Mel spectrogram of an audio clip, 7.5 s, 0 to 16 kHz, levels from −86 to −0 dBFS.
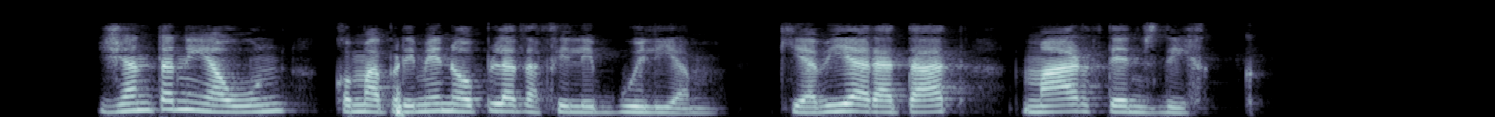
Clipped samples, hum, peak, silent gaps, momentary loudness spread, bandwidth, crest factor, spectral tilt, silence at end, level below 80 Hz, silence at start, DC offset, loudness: under 0.1%; none; 0 dBFS; 3.75-3.85 s; 16 LU; 7.6 kHz; 20 dB; -5 dB/octave; 1.2 s; -56 dBFS; 0.5 s; under 0.1%; -17 LUFS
